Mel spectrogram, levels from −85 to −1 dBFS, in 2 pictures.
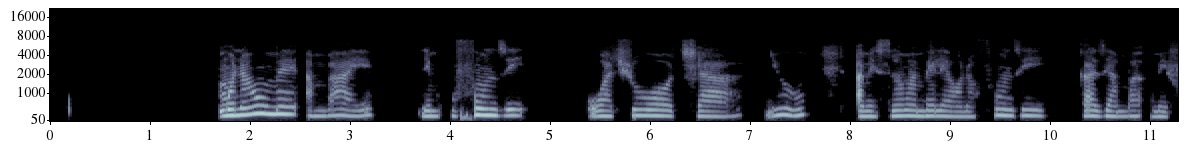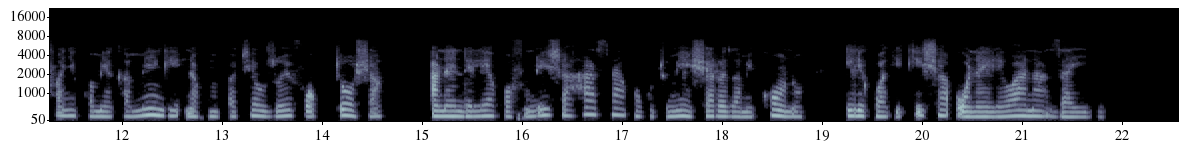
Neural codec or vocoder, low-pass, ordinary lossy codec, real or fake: none; 7.2 kHz; Opus, 32 kbps; real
